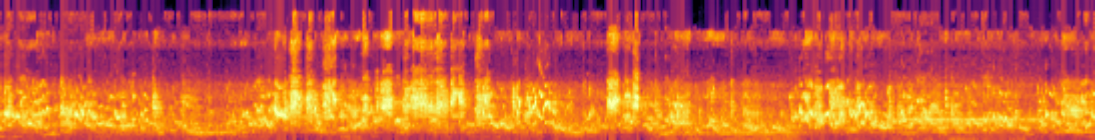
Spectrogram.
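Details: In her nest pot, a mother budgerigar chatters with continuous high, gravelly chirps and warbles, loud and unbroken, with a faint low hum.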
